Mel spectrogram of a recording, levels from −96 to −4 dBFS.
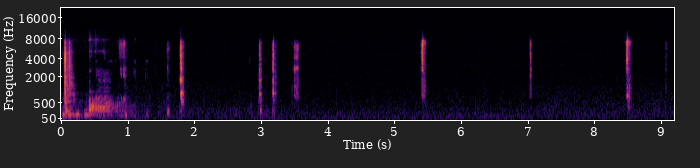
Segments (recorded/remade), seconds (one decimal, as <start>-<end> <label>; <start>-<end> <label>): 0.0-9.2 remade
